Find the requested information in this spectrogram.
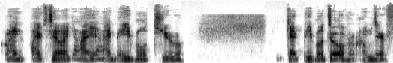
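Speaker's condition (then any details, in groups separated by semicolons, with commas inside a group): Ullrich congenital muscular dystrophy; Ullrich found at 25 by DNA test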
